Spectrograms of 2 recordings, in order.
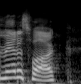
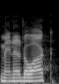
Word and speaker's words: Manitowoc: But now you're officially with Manitowoc? no. Why do you say it like that? Manitowoc. At least you didn't say Manitou because that's a totally different company.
